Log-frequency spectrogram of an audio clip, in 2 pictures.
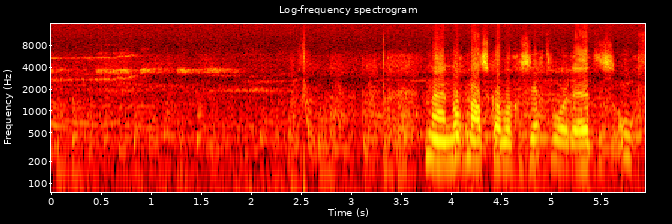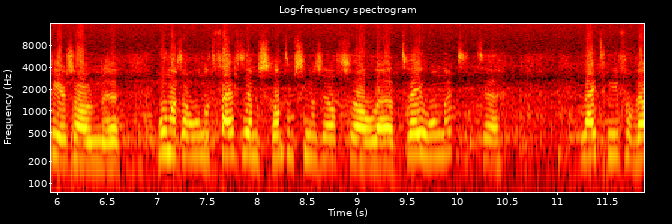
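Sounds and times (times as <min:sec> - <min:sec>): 
tram wheels squealing high-pitched in a street: 0:00.0 - 0:05.4
tram rolling past with a steady low rumble: 0:00.0 - 0:06.5
faint rhythmic clacks of a tram: 0:00.0 - 0:11.8
speech: 0:02.8 - 0:10.6, 0:11.2 - 0:11.8.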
